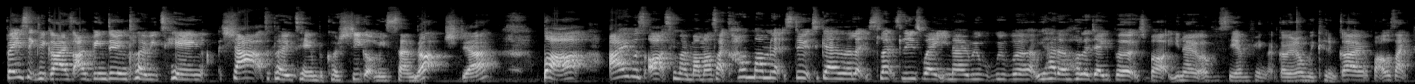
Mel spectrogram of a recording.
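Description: A woman's voice: fairly high pitch, lively intonation, fairly quick, bright, forceful tone. Chatty young woman hosting. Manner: chatty, teasing, laughs often. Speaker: podcast host. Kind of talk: casual chat.

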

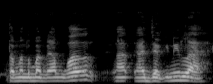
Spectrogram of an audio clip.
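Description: A man's voice: a little high, level tone, quick pace, darkish tone. A young man from Java in a casual chat, speaking thick with slang and casual swearing. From Java, Indonesia.

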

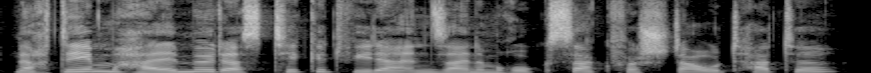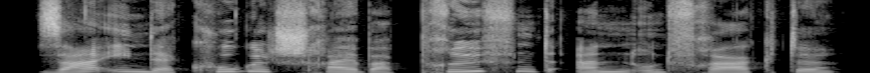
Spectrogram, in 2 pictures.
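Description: A woman narrating a children's story in a gentle, expressive reading voice. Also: a little high, moderate pace, no room sound, studio quality.

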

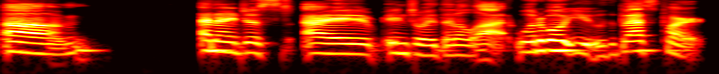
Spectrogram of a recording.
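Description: A woman's voice: mid-range voice, a little slow, pushed and bright. A woman in her thirties hosting a podcast, chatting casually and laughing often, with lots of fillers. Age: 30s. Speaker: podcast host.

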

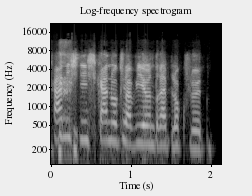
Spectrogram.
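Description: A woman's voice: on the high side, quick pace, a crowd in the background. A woman in casual chat, making dry jokes.

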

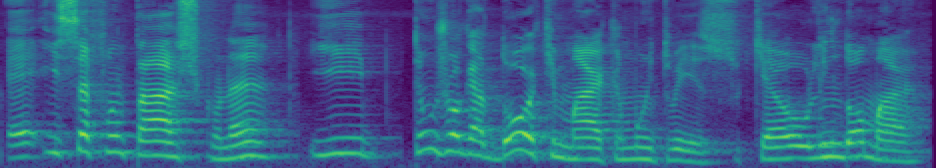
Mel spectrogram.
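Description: High-pitched Brazilian man telling stories. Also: moderate pace, fairly bright tone. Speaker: football fan recounting club history. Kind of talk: personal storytelling.

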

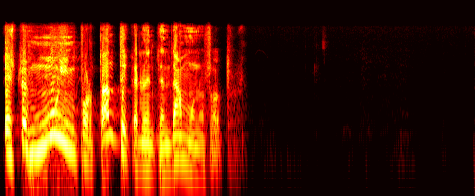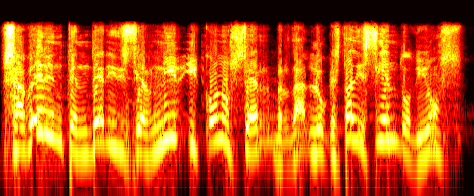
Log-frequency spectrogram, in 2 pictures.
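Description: A man's voice: high-pitched, big pitch swings, measured pace, vocal fry, pauses often, a little mellow, husky, long reverb tail. A man preaching a fervent sermon, repeating phrases and calling his listeners brothers. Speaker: pastor.

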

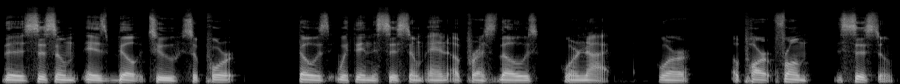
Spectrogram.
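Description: Gravelly low-voiced young man podcasting. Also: flat delivery, darkish tone, dry recording, clean studio sound. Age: 20s. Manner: earnest, halting, many restarts. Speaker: podcast host. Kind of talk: solo podcast commentary.

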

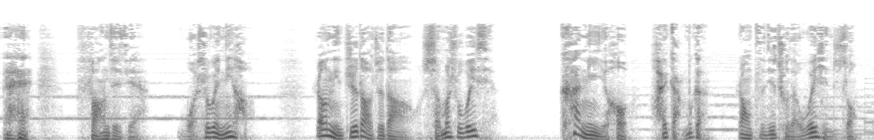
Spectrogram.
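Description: A man voicing a cocky young male police officer who talks smugly and teasingly, with a husky voice. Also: low voice, big pitch swings, moderate pace, faint music behind. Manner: smug, teasing, with scoffs. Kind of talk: audio drama acting.

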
